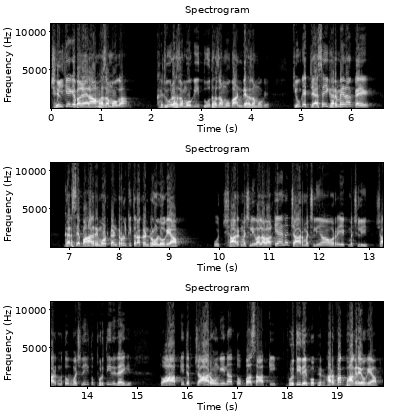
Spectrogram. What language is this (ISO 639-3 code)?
urd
